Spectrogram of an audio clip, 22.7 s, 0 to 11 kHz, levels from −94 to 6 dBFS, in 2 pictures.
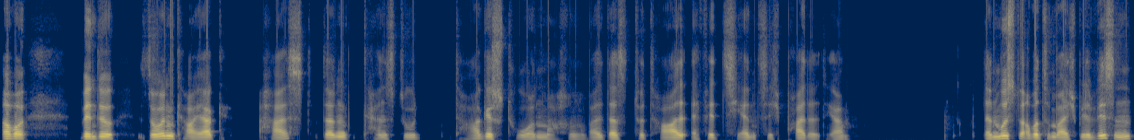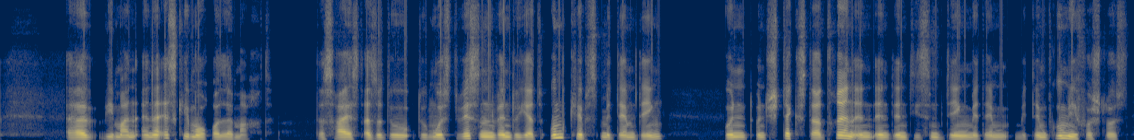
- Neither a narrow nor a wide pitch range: No, narrow, 2.0 semitones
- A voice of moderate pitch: Yes, medium, 145 Hz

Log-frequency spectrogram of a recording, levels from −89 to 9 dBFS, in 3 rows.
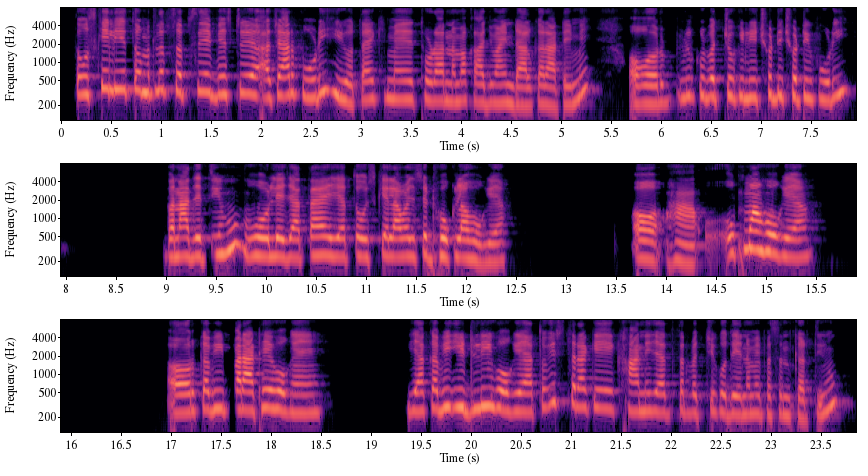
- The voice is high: Yes, very high, 250 Hz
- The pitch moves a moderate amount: Yes, average, 3.2 semitones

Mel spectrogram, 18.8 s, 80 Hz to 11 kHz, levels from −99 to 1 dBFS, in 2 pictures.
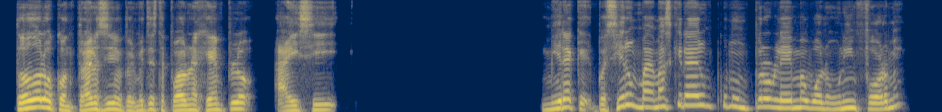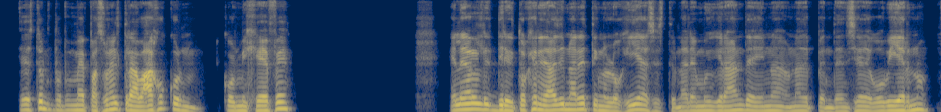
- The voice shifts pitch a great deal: Yes, wide, 5.8 semitones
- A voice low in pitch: No, medium, 150 Hz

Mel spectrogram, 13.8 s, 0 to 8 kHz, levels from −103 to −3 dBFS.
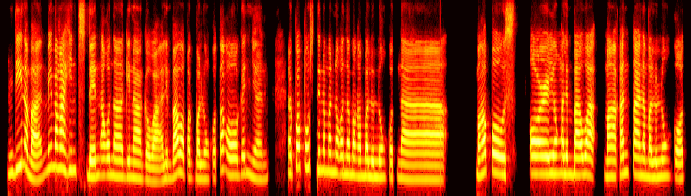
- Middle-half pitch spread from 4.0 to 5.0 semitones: No, average, 3.5 semitones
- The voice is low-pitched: No, high, 220 Hz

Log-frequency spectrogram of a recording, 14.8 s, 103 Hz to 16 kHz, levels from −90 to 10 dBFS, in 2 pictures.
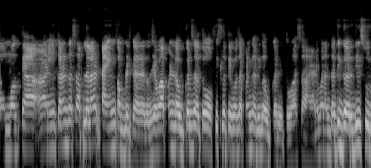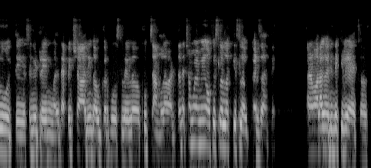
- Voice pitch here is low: No, medium, 170 Hz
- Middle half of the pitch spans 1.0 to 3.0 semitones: No, average, 3.6 semitones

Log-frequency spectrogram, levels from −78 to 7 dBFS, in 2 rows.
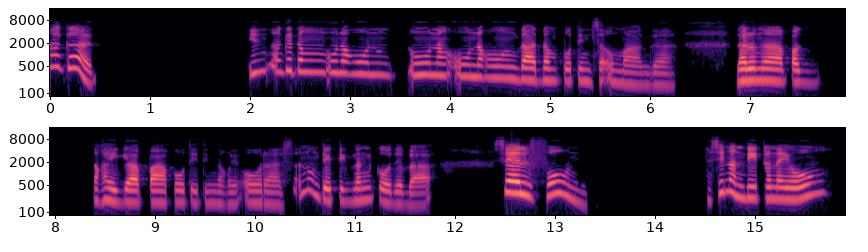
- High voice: Yes, high, 220 Hz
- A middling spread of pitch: No, wide, 8.1 semitones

